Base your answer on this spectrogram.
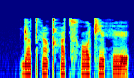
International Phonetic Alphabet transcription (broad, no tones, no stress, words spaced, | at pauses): ɖɐt̪ʰɛ̃ qʰɨt͡sʰɔt͡ɕẽ he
